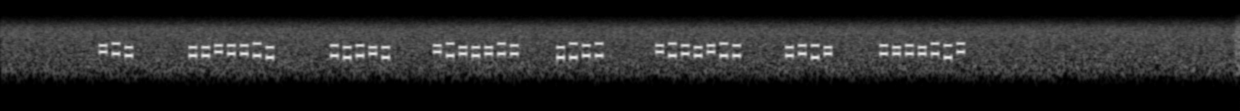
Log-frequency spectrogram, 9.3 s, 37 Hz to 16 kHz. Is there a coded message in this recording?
Yes: DTMF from 0.7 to 7.2 s, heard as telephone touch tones, dialled by machine, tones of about 60 ms, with radio hiss and a squelch burst at the end. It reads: 094 4408861 51571 0674798 1356 0684065 4827 878792#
